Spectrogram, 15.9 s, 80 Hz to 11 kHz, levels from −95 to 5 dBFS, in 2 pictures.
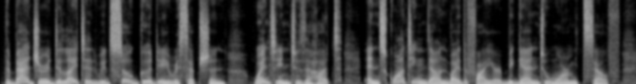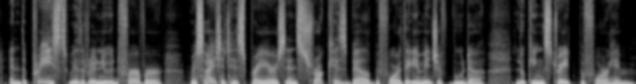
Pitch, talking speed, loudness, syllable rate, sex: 220 Hz, 165 wpm, -16 LUFS, 4.7 syllables/s, female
